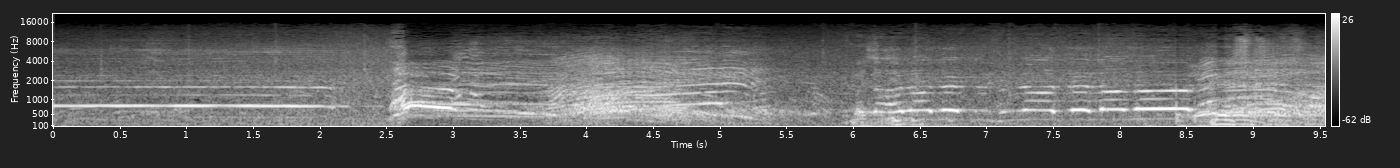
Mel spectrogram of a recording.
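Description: A young man sings a mournful chant through a microphone, heard over a loudspeaker.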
